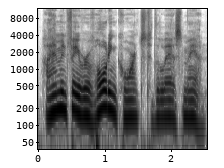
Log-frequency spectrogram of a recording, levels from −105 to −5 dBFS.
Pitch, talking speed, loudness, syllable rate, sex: 150 Hz, 260 wpm, -14 LUFS, 6.1 syllables/s, male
